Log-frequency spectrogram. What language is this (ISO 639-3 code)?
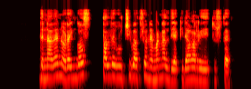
eus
